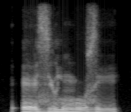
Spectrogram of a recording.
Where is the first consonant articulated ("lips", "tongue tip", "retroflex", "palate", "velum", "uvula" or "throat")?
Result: throat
